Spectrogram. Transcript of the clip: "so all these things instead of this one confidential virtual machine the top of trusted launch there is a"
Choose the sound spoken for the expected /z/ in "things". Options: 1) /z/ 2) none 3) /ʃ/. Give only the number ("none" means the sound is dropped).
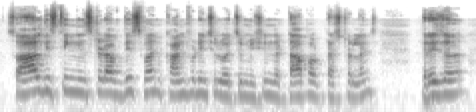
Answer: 2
